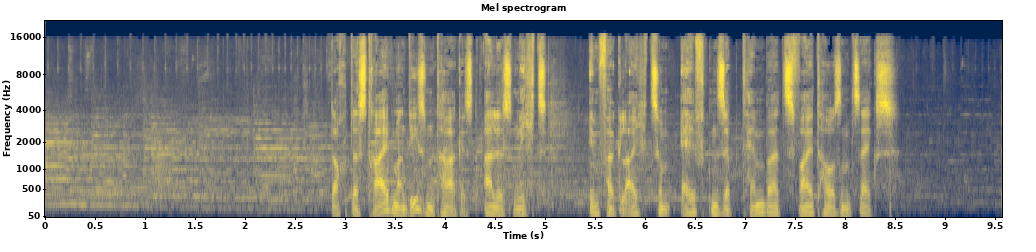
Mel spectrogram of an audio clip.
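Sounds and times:
church bells pealing at a pilgrimage chapel: 0.0s - 8.2s
prayer amplified through loudspeakers at a pilgrimage chapel: 0.0s - 8.5s
speech: 2.8s - 8.6s.

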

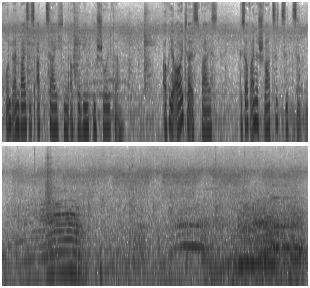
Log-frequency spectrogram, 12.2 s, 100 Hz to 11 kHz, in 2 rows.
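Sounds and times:
speech: 0.0s - 6.5s
black and white dairy cow mooing at a farm near Soest: 6.3s - 7.8s, 9.6s - 12.2s.

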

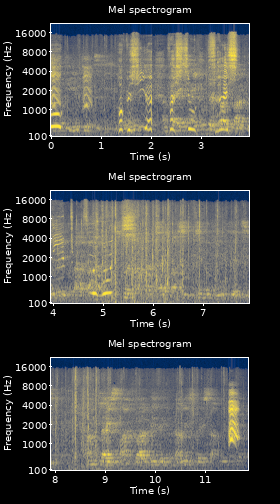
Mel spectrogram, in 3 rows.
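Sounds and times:
ravens cawing: 0.0s - 1.0s, 11.4s - 11.8s
busy outdoor noise: 0.0s - 11.8s
speech: 1.4s - 6.5s.

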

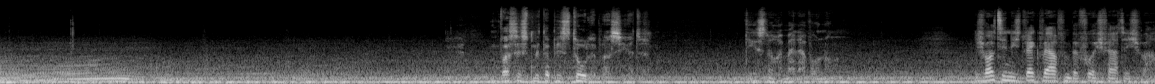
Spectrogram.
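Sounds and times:
car engine running while turning around and driving off: 0.0s - 11.5s
speech: 5.0s - 6.6s, 7.6s - 8.5s, 9.8s - 11.5s.

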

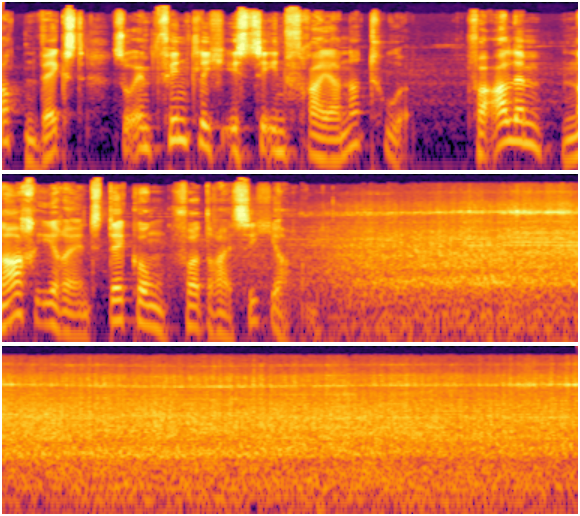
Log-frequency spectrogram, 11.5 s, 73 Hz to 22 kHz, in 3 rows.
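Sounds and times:
speech: 0.0s - 6.3s
helicopter engine roaring with a faint high whine: 5.8s - 11.5s.

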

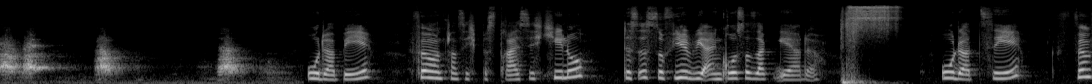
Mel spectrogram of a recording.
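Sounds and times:
small dog barking: 0.0s - 1.4s, 2.2s - 2.6s
speech: 3.2s - 8.3s, 9.4s - 10.9s.

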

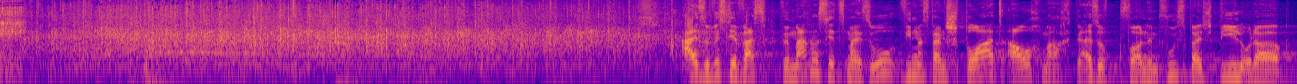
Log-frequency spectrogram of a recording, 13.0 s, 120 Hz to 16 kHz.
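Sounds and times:
crowd applauding: 0.0s - 7.6s
speech: 6.8s - 12.9s.

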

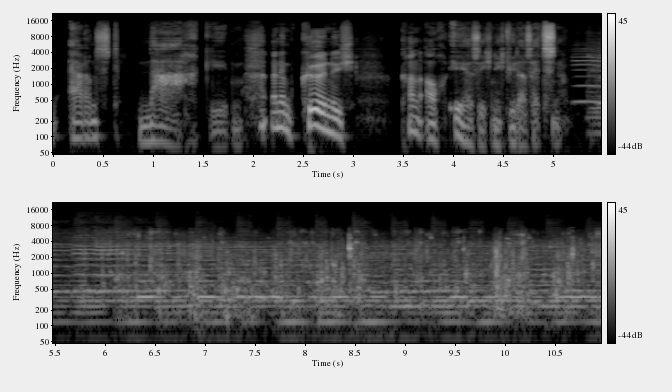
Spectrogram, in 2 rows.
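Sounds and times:
speech: 0.2s - 6.6s
heavily loaded horse-drawn carts with clip-clopping hooves: 5.4s - 10.9s.

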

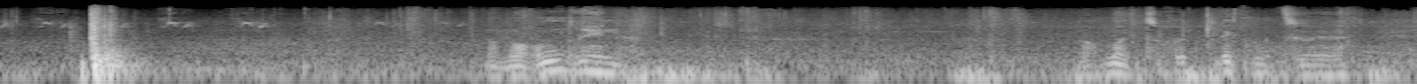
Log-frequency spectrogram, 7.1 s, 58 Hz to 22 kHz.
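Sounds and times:
window being shut: 0.4s - 0.8s
speech: 2.5s - 3.4s, 5.5s - 7.0s.

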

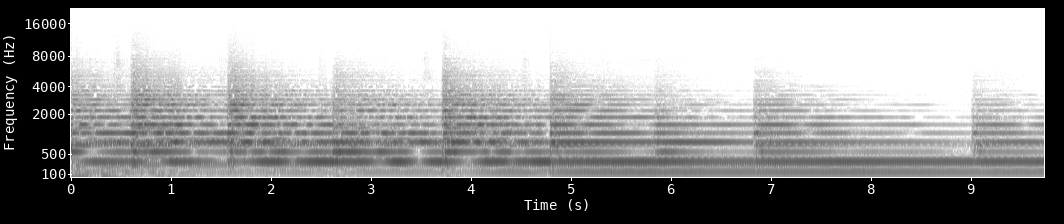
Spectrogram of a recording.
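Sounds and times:
church bells ringing: 0.0s - 9.7s.

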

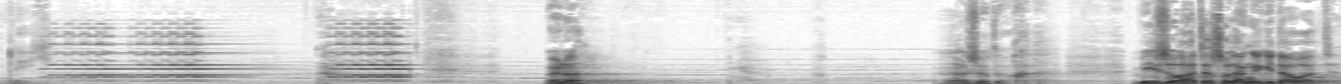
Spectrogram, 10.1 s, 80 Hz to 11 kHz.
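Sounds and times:
speech: 0.1s - 0.5s, 4.1s - 4.6s, 7.1s - 10.0s
telephone ringing with an electronic tone: 0.4s - 3.4s.

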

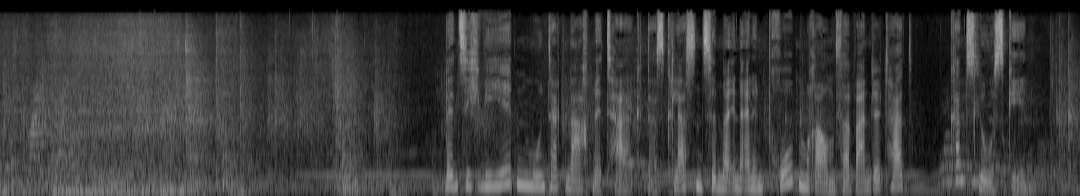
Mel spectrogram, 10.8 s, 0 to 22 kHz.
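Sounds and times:
chairs and tables scraping and bumping as they are shifted around a room: 0.0s - 4.5s
speech: 4.5s - 10.7s.

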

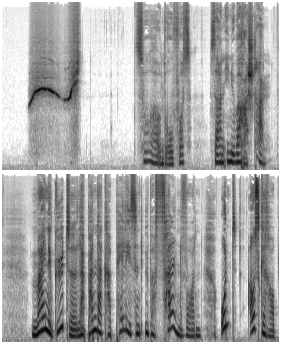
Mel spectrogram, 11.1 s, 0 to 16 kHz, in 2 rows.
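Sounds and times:
person whistling a long note and a rising short note: 0.5s - 1.6s
speech: 2.8s - 5.4s, 6.1s - 11.0s.

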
